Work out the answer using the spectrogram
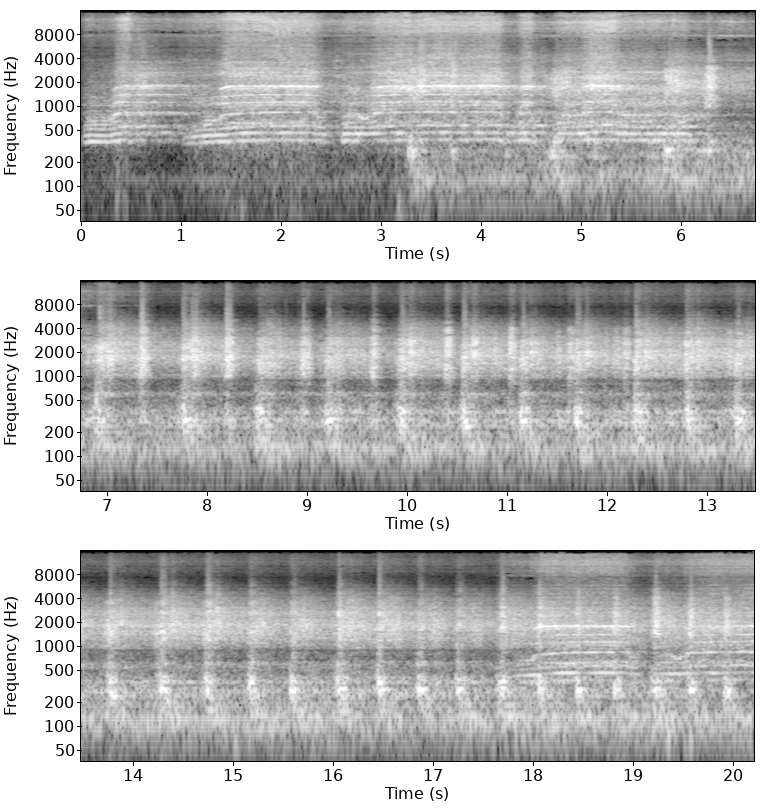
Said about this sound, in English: The train stopped and they all got on board. All aboard! The train is leaving the station.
